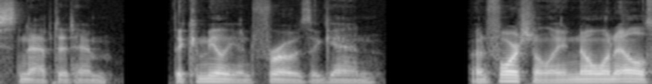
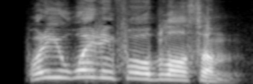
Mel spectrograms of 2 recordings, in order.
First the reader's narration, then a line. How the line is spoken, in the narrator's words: Carradine snapped at her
